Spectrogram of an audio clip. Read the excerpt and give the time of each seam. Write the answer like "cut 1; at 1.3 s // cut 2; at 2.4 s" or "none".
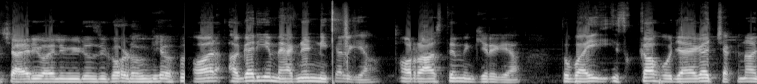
cut 1; at 1.9 s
